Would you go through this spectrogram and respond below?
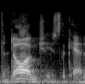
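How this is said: The word dog is stressed. It was the dog, not another animal, that chased. "is emphasizing dog"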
